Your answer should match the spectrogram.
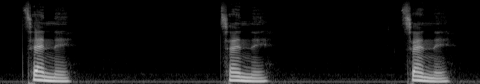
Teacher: Accent is on the first syllable.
